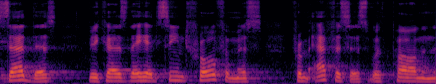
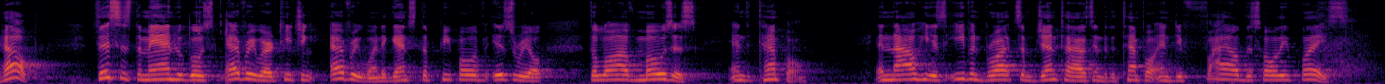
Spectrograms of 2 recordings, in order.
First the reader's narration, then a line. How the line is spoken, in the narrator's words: shouted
